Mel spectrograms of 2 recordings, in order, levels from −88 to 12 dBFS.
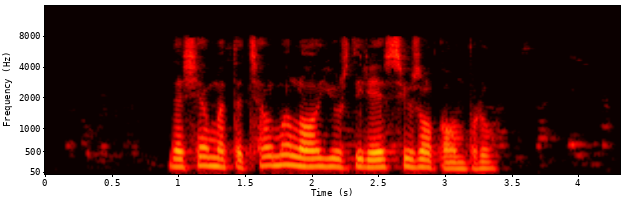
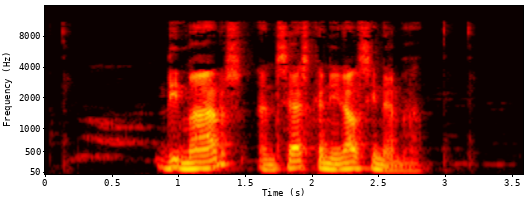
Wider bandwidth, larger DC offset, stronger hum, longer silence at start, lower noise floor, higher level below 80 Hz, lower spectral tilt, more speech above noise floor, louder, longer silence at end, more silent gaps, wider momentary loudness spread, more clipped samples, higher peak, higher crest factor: second, 8.4 kHz vs 11.5 kHz; neither; neither; about the same, 0.95 s vs 0.85 s; first, -70 dBFS vs -57 dBFS; second, -72 dBFS vs -56 dBFS; about the same, -6 dB/octave vs -5 dB/octave; first, 40 dB vs 34 dB; second, -31 LUFS vs -22 LUFS; second, 0.35 s vs 0.75 s; neither; about the same, 10 LU vs 12 LU; neither; second, -14 dBFS vs -6 dBFS; about the same, 18 dB vs 18 dB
